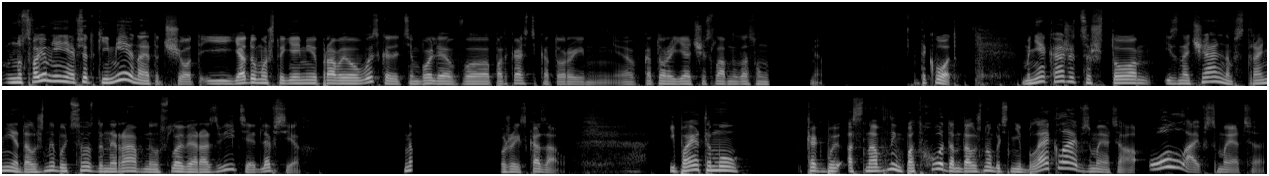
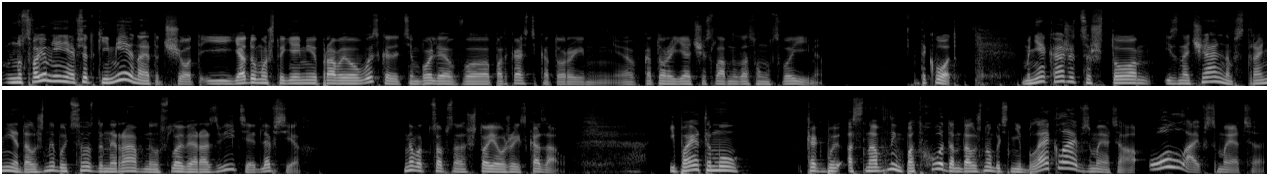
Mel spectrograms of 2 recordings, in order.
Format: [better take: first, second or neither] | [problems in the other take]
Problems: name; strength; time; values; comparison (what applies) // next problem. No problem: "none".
second | audio cutting out; at 7.5 s and at 17 s for 1 s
